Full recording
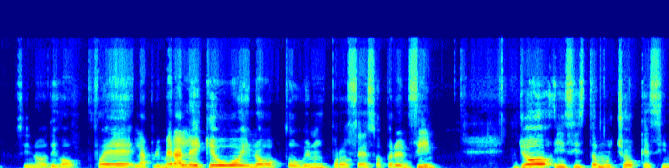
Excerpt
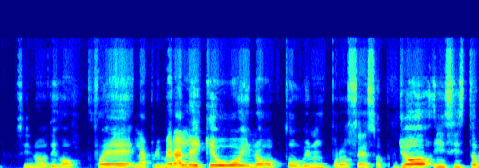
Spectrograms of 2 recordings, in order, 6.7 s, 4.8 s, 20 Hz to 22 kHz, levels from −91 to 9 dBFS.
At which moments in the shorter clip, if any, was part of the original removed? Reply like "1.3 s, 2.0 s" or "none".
3.8 s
